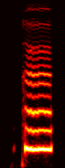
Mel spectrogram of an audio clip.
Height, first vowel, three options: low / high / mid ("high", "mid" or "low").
high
